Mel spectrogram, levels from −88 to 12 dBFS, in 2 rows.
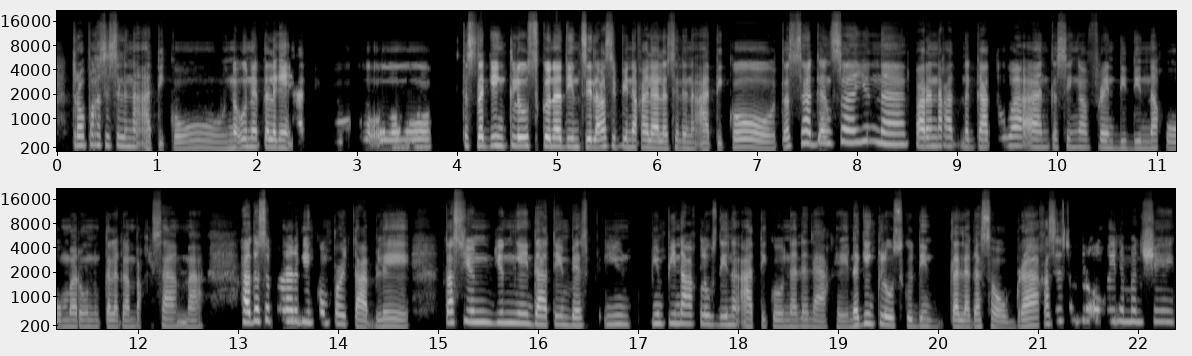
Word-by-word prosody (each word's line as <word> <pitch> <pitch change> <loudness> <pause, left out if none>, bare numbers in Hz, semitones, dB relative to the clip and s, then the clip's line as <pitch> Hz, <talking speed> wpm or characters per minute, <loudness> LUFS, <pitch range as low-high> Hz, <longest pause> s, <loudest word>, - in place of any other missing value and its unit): tropa 260 +1 0
kasi 260 -1 0
sila 245 -1 -2
ng 230 -1 -4
ate 175 -4 -5
ko. 185 +1 -8
Nauna 225 +3 +1
talaga 210 -2 +6
yung - - -7
ate - - -4 0.2
ko. 450 - -13 0.3
Oo, 215 +1 -2 0.3
tas 260 -2 +3
naging 255 +1 +8
close 245 0 +5
ko 240 - +8
na 235 - +12
din 230 -1 +4
sila 220 +1 +6
kasi 235 - 0
pinakilala 210 -4 +3
sila 195 -2 -5
ng 180 - -6
ate 170 -1 -1
ko 210 -4 0
tas 230 +3 -2
hanggang 325 0 +2
sa 345 0 +3
yun 380 +2 -5
na, 295 -2 +3
parang 240 0 +3
naka 245 0 -1
nagkatuwaan 220 +1 0
kasi 215 +1 -5
nga 210 - -4
friendly 195 -2 -5
din 190 +1 -8
ako. 185 -3 -5
Marunong 180 -1 -7
talagang 175 0 -6
makisama, 190 +1 -6 0.4
hanggang 310 +2 +6
sa 350 - -2
parang 320 -1 +3
naging 300 -2 0
komportable 195 -9 -2 0.3
tas 290 0 +3
yun 300 -1 +1
yun 280 0 0
nga 275 - +1
yung 255 - -9
dati 230 -1 +2
yung 225 - -9
best 210 -1 -4
yung 235 0 -9 0.2
yung 260 - -3
pinaka-close 255 -3 -2
din 230 0 -4
ng 225 - -6
ate 190 -1 -3
ko 185 0 -9
na 180 0 -6
lalaki 170 -3 -8
naging 255 +4 0
close 220 -4 0
ko - - -8
din 190 -3 -7
talaga 180 0 -1
sobra 180 +3 -1
kasi 255 +9 -5
sobra 335 -1 -9
okey 325 +1 -7
naman 310 -1 -6
siya, 310 0 0
220 Hz, 200 wpm, -22 LUFS, 190-260 Hz, 0.4 s, na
